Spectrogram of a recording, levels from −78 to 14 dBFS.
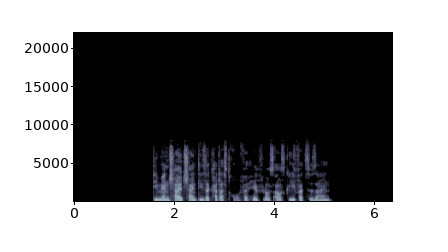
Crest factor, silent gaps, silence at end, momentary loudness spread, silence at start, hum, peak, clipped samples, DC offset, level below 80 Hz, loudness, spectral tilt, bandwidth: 22 dB; none; 1.25 s; 10 LU; 1.6 s; none; -4 dBFS; under 0.1%; under 0.1%; -62 dBFS; -23 LUFS; -5 dB/octave; 8.2 kHz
